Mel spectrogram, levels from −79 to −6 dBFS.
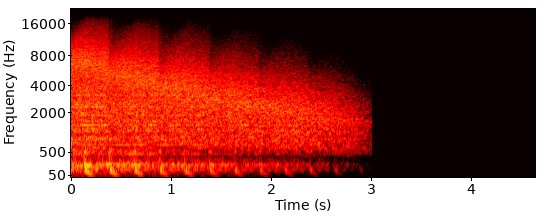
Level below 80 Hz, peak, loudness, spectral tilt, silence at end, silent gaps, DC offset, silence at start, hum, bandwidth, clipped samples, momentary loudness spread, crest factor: -66 dBFS; -14 dBFS; -29 LUFS; -1 dB/octave; 1.65 s; none; under 0.1%; 0 s; none; 19 kHz; under 0.1%; 14 LU; 18 dB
